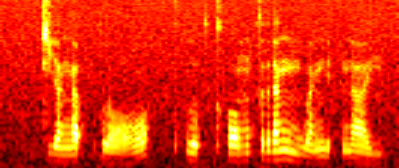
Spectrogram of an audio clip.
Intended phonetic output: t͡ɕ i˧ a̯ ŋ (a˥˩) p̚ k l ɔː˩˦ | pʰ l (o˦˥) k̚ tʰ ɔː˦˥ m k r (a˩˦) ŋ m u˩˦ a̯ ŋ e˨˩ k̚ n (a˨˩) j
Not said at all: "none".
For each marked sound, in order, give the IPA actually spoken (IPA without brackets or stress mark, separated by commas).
a˦˥, o˥˩, a˥˩, a˨˩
